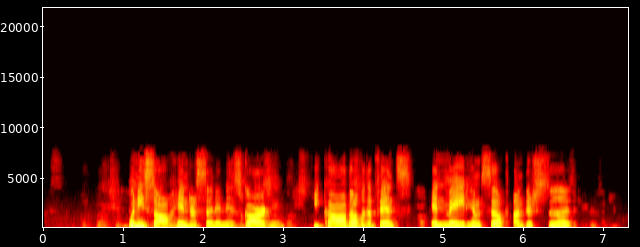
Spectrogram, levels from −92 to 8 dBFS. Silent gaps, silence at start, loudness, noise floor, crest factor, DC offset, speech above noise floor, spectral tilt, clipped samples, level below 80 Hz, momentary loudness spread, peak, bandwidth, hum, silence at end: none; 0.7 s; -16 LUFS; -49 dBFS; 14 dB; under 0.1%; 33 dB; -5 dB/octave; under 0.1%; -64 dBFS; 9 LU; -2 dBFS; 7.8 kHz; none; 0.7 s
